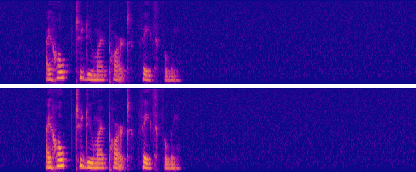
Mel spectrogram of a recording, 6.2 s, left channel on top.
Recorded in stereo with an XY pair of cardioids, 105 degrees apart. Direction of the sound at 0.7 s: 50° right.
